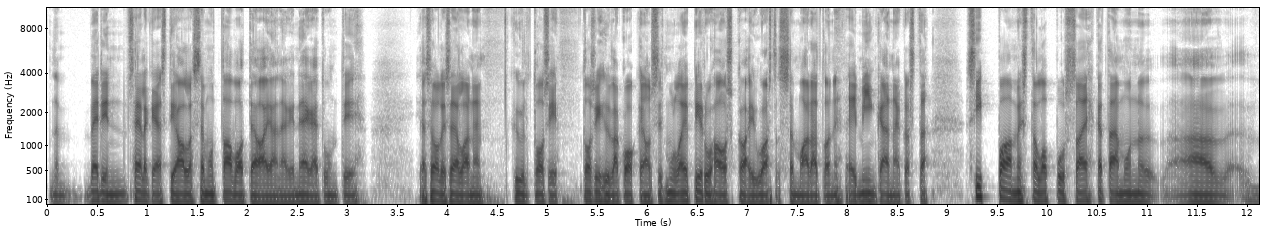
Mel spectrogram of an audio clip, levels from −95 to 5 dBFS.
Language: Finnish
